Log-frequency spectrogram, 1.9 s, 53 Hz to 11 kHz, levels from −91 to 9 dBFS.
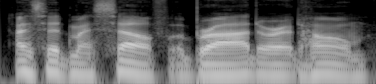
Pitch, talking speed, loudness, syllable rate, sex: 95 Hz, 225 wpm, -17 LUFS, 5.3 syllables/s, male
